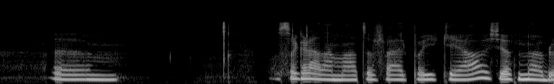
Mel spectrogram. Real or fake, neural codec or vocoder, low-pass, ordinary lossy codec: real; none; 7.2 kHz; none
